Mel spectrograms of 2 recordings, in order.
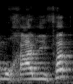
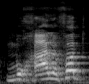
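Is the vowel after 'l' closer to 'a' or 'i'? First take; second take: i; a. First: The vowel after l sounds like i. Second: The vowel after l sounds like a. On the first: The speaker calls it wrong. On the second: The speaker calls it right.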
